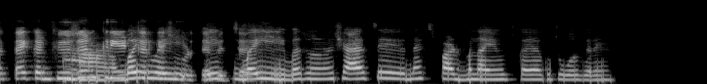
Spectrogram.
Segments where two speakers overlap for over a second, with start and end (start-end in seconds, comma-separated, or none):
0.6-2.5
